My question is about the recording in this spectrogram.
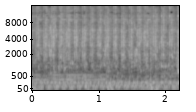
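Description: Small motor of a miniature model water pump running steadily with a fast, even rhythm, while water pours from its pipe onto wet sand.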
